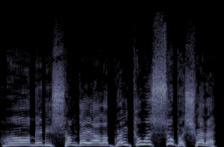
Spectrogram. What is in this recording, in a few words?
Male Goblin Idle; Whirleygig; Xyrella Mission4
